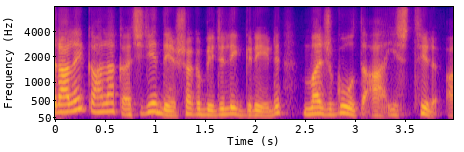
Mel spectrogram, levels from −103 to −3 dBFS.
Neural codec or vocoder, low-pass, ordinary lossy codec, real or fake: codec, 16 kHz, 0.3 kbps, FocalCodec; none; none; fake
